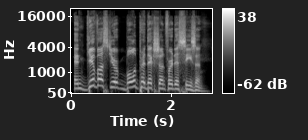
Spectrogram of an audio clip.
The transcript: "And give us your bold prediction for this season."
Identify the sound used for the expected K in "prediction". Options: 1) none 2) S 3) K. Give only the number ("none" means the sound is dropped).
3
